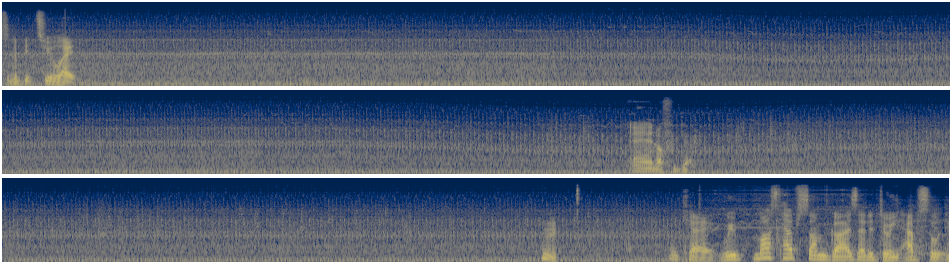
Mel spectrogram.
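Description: A tractor engine hums steadily, rising and falling in pitch.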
